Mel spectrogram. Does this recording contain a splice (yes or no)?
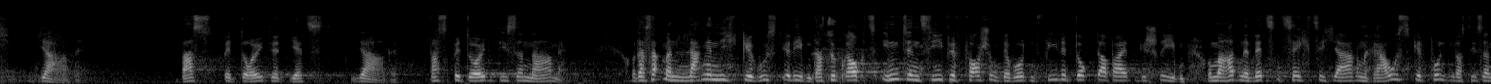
no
